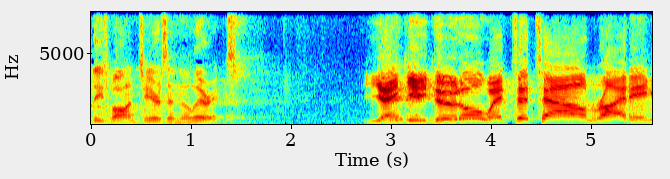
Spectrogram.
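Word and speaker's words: Janke: J-A-N-K-E, pronounced Yankee, is a familiar form of the Dutch name Jan, just as Johnny is the familiar form of John.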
